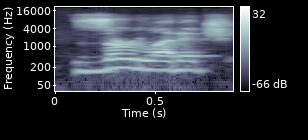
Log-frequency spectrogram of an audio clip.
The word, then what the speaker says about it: Szerletich: easier if you just ignore that there is an S in front of the Z and pronounce it with a hard Z sir lettuce is how I like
